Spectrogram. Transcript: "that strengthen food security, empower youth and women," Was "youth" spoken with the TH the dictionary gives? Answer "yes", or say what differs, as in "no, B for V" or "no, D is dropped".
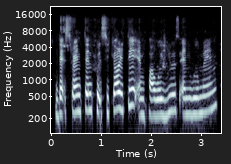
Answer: no, S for TH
